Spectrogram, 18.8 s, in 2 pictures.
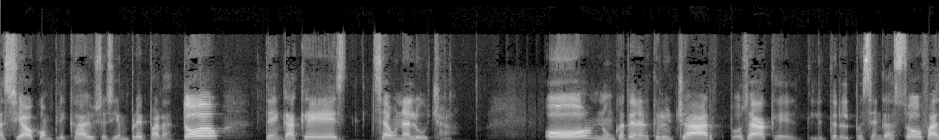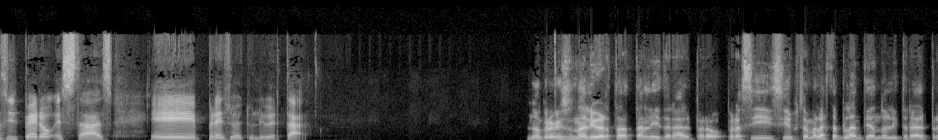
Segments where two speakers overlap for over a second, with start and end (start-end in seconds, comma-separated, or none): none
